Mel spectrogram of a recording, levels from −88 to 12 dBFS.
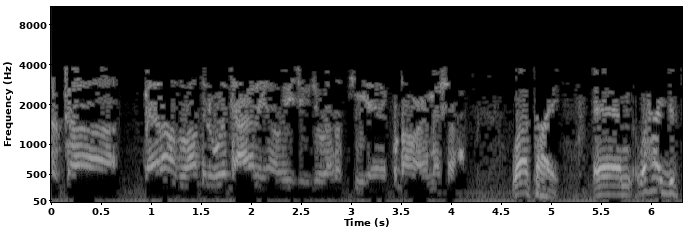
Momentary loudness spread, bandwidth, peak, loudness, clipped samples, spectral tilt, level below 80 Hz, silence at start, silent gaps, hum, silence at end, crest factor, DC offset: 8 LU; 4.1 kHz; -16 dBFS; -31 LUFS; under 0.1%; -8 dB/octave; -54 dBFS; 0 s; none; none; 0 s; 16 dB; under 0.1%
